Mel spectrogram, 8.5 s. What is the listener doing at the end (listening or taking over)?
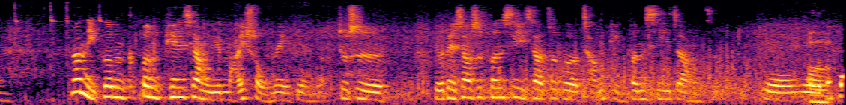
listening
